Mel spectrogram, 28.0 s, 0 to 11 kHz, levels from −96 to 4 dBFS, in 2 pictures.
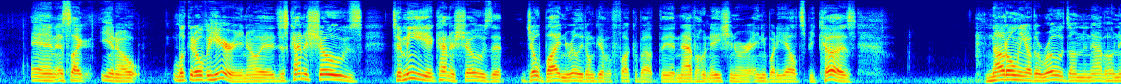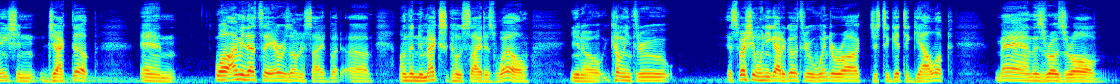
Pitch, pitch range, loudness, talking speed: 135 Hz, 120-145 Hz, -20 LUFS, 190 wpm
